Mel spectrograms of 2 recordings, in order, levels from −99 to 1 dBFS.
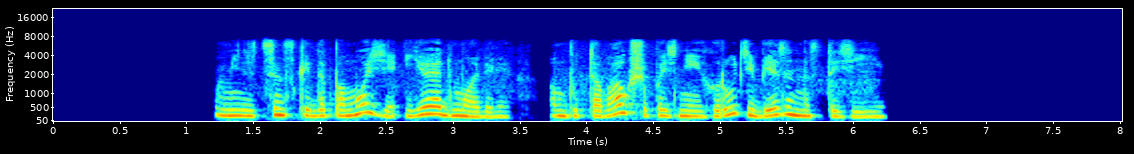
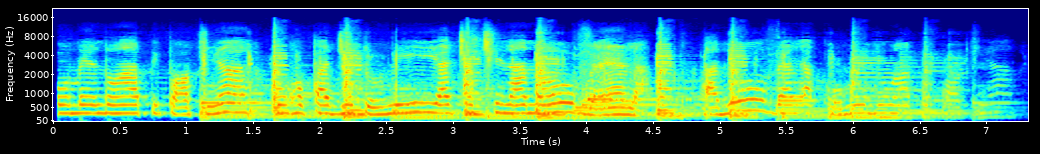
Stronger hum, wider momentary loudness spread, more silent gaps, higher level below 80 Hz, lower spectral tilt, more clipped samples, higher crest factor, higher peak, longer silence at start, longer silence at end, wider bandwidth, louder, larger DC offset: neither; about the same, 11 LU vs 9 LU; first, 3.64-3.71 s vs none; second, -70 dBFS vs -56 dBFS; first, -7 dB/octave vs -4 dB/octave; neither; about the same, 16 dB vs 16 dB; second, -14 dBFS vs -8 dBFS; first, 1.2 s vs 0 s; first, 1.8 s vs 0.15 s; second, 7.4 kHz vs 15.5 kHz; second, -29 LUFS vs -23 LUFS; neither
